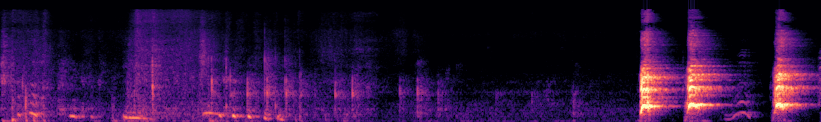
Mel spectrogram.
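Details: German Shepherd fighting with its owner over her toy: low growls and whines with a person's voice through the first half, a silent gap, then three loud sharp barks in quick succession.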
